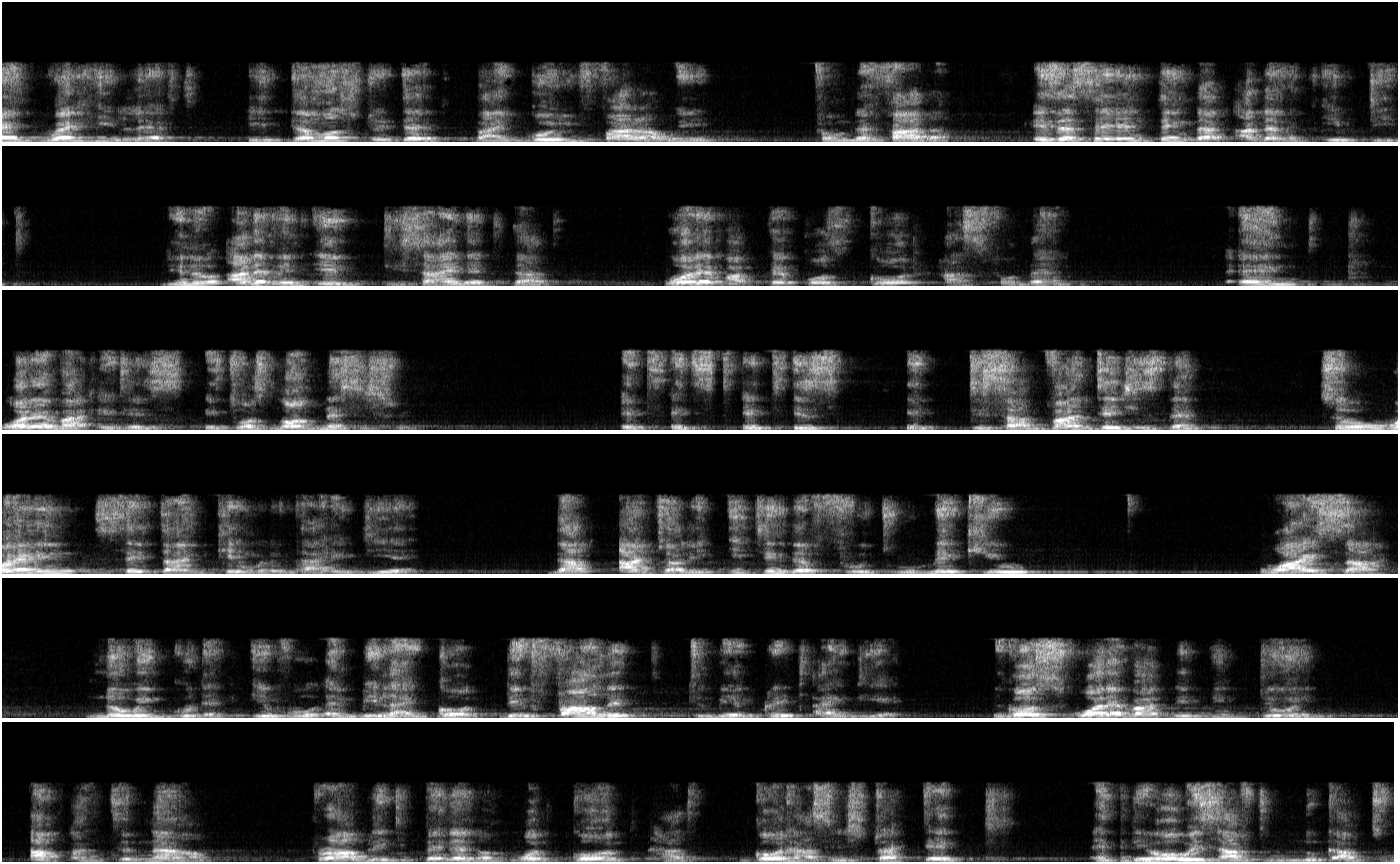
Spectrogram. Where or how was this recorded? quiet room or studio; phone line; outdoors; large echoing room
large echoing room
